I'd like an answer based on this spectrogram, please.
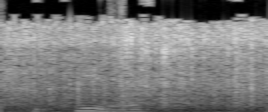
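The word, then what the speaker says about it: Biquinho: And you can see I'm just picking up the Biquihno.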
